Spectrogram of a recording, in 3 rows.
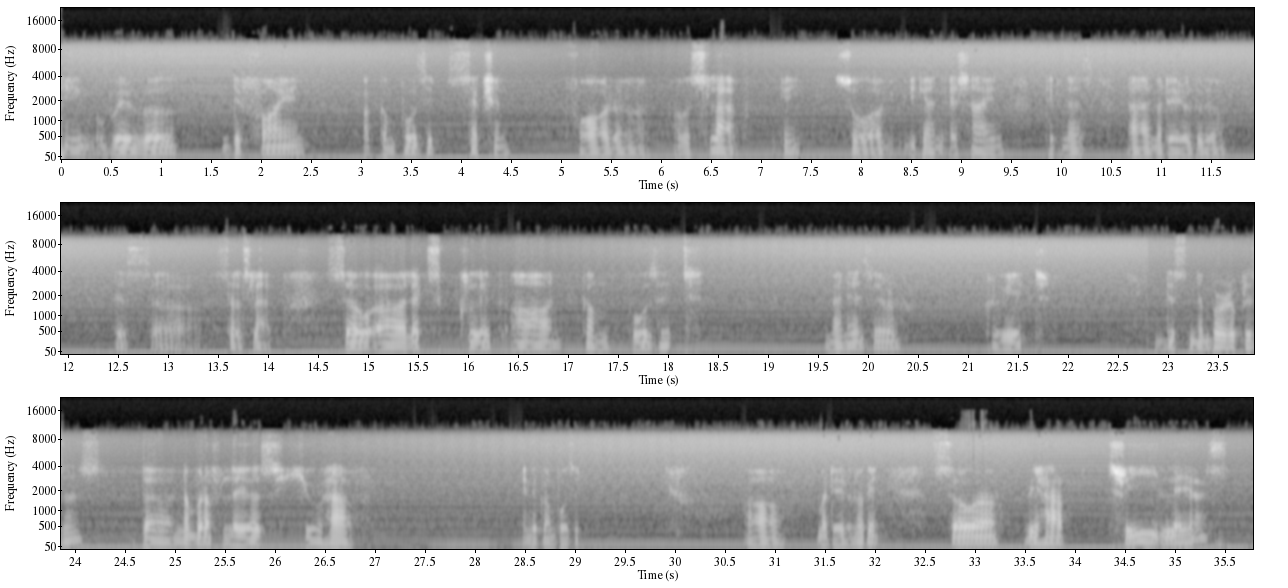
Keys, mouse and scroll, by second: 8.6 click, 17.4 click.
